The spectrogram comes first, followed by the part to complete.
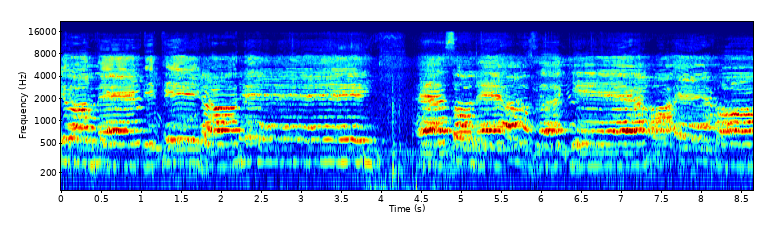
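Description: A group of Naga women singing together unaccompanied, with a brief pause between phrases about halfway through.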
